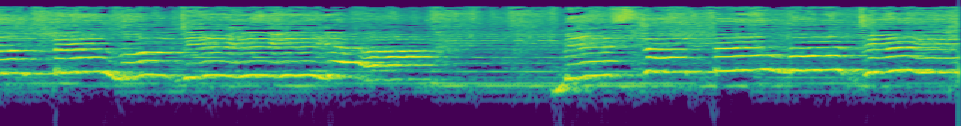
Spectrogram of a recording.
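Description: A woman singing long held notes with vibrato, in two phrases that each open with a swoop up in pitch, the second a little past halfway, over a steady backing.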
